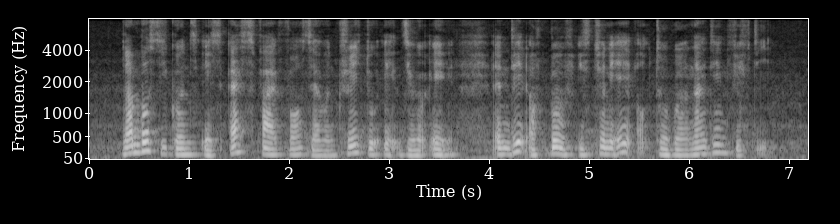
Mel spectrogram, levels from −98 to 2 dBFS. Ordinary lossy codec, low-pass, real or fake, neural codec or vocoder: none; none; fake; codec, 16 kHz, 16 kbps, FreqCodec, smaller model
